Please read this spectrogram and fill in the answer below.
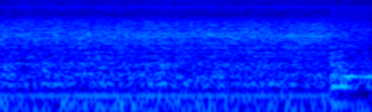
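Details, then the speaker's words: Newly installed front-load washing machine, previously vibrating and noisy from poor levelling and unremoved transport bolts, after balancing the feet: spin-only cycle with a steady, even drum hum, a smooth pitch step near the end, no thumping or rattling; spin runs balanced. "oh the machine is stable no vibration because it's a well balanced stable"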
